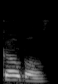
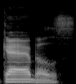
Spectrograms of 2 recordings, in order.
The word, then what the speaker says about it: Goebbels: says gobbles gobbles yeah it's pronounced g-o-w-b-l-z i could play that again for you joseph goebbels yeah but do you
